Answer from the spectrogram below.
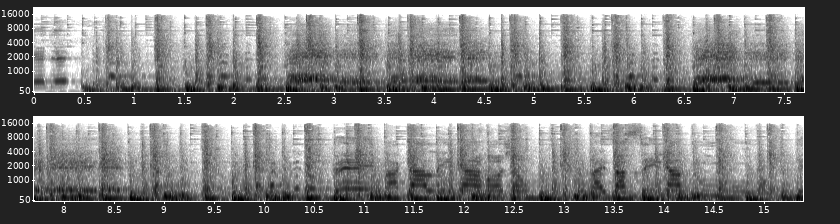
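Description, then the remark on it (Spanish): An upbeat samba song driven by heavy, busy percussion with a bright cowbell-like clang, steady pounding low drums and a singing voice over the top, loud and continuous throughout. “Y si tú te fijas, en esa no hay tanta la guitarrita que ya oímos. Exacto. Sino que más percusión.”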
